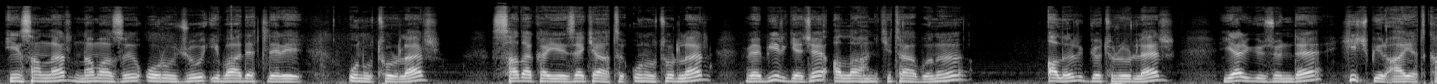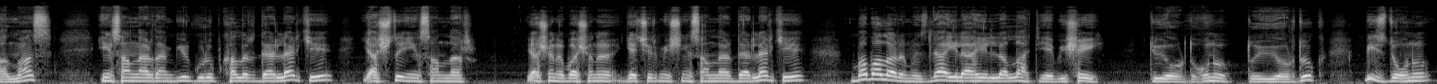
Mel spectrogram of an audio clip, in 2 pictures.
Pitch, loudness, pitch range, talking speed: 145 Hz, -15 LUFS, 135-160 Hz, 95 wpm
